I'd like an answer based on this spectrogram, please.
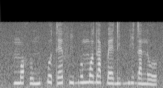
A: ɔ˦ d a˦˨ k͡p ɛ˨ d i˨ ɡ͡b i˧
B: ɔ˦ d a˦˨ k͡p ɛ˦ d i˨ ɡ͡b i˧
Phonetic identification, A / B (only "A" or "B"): A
